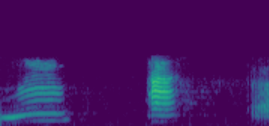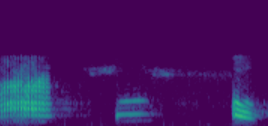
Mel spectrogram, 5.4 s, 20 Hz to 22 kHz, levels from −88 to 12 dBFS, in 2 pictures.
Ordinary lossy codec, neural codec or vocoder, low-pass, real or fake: none; none; 3.6 kHz; real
